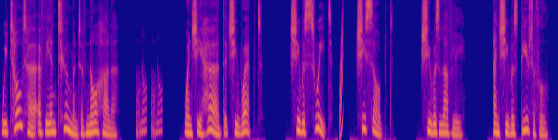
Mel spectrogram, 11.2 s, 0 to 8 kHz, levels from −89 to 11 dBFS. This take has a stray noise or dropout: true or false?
true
